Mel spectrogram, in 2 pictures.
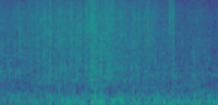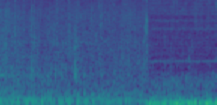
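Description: A car engine runs as a car drives slowly past.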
